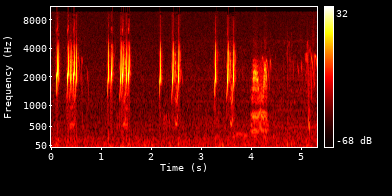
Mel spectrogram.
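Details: Quail sound used for hunting: paired high, clipped notes repeated about once a second, with a brief rougher burst near the end.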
